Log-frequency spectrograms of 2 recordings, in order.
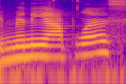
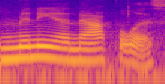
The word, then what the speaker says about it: Minneapolis: and Indianapolis fun story Minneapolis okay 38 so not necessarily freeze there for the longest time I thought Minneapolis was miniapolis I added an extra um syllable in there Adam casy will like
